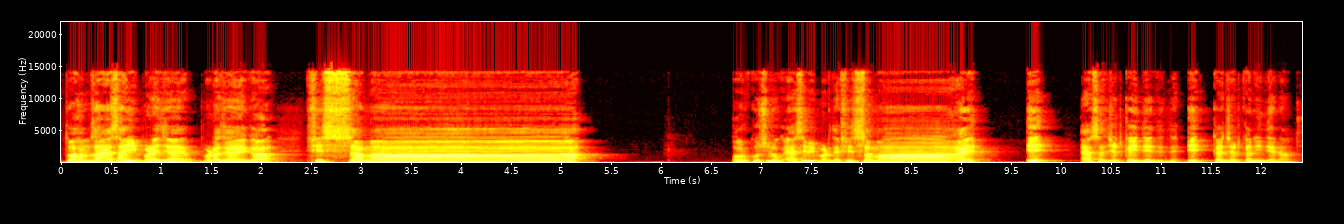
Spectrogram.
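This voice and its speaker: A man giving a tajweed lesson, explaining pronunciation and then reciting verses in a drawn-out melodic chant. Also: on the high side, bright, forceful tone. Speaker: Quran recitation teacher.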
